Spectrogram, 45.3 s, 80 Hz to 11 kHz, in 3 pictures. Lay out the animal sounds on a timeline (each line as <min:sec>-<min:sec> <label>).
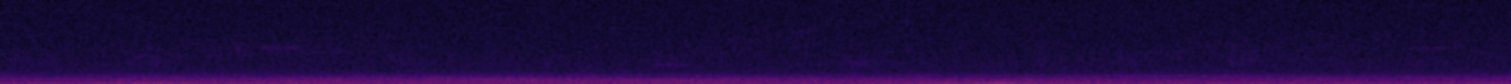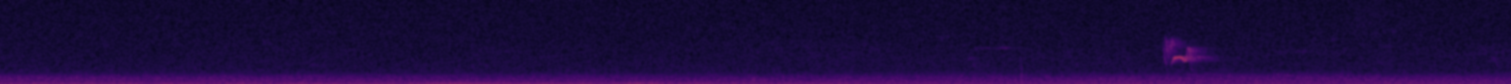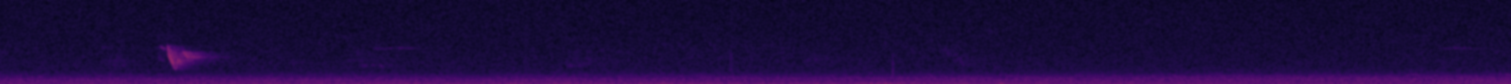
0:02.5-0:03.1 Black-throated Green Warbler (Setophaga virens)
0:13.9-0:14.6 Black-throated Green Warbler (Setophaga virens)
0:24.7-0:25.4 Black-throated Green Warbler (Setophaga virens)
0:26.7-0:27.4 Blue-headed Vireo (Vireo solitarius)
0:31.7-0:32.5 Blue-headed Vireo (Vireo solitarius)
0:33.9-0:34.5 Black-throated Green Warbler (Setophaga virens)
0:44.4-0:45.1 Black-throated Green Warbler (Setophaga virens)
